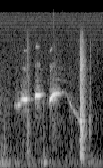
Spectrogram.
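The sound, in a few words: person whistling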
